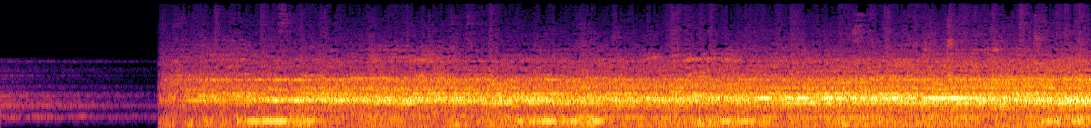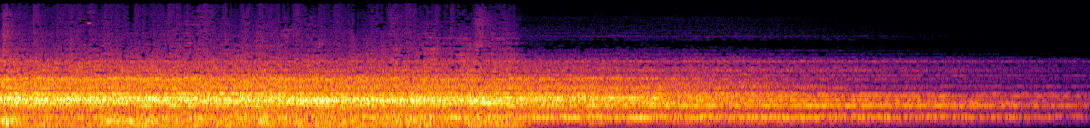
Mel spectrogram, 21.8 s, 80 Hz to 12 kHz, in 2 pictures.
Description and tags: LAYERS 002 - Granular Hastings - D2
LAYERS 002 - Granular Hastings is an extensive multisample package containing 73 samples covering C0 till C6. The key name is included in the sample name. The sound of Granular Hastings is all in the name: an alien outer space soundscape mixed with granular hastings. It was created using Kontakt 3 within Cubase and a lot of convolution.
artificial, drone, multisample, pad, soundscape, space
